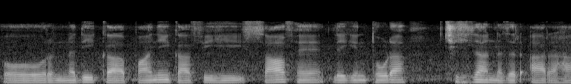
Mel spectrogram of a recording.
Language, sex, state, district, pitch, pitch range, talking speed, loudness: Hindi, male, Rajasthan, Bikaner, 100 Hz, 95-105 Hz, 145 wpm, -22 LUFS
